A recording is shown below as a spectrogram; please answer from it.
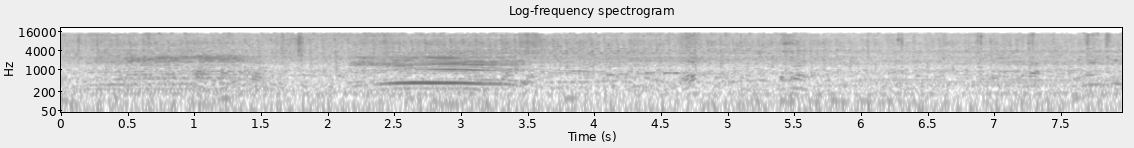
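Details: Cattle, a cow newly arrived from a cattle workshop in Indonesia, described as aggressive: a single drawn-out, harmonic moo around the third second, standing over a steady background of low rumbling noise.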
